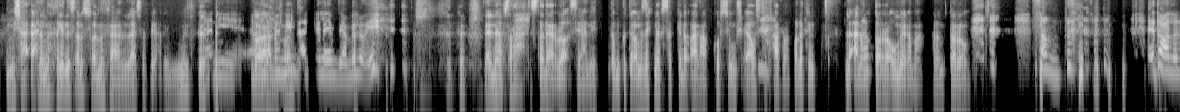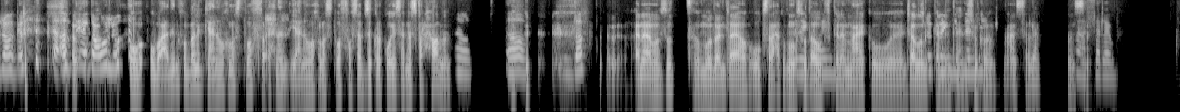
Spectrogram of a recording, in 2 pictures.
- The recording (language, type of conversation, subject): Arabic, unstructured, هل ممكن أغنية واحدة تسيب أثر كبير في حياتك؟
- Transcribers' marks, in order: chuckle; distorted speech; laugh; chuckle; tapping; tsk; chuckle; giggle; laughing while speaking: "قصدي ادعوا له"; chuckle; chuckle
